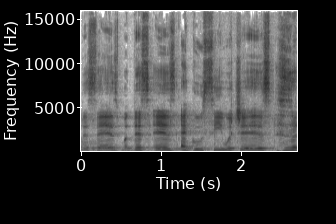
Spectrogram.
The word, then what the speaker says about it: egusi: Egusi? Egusi. Egusi?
